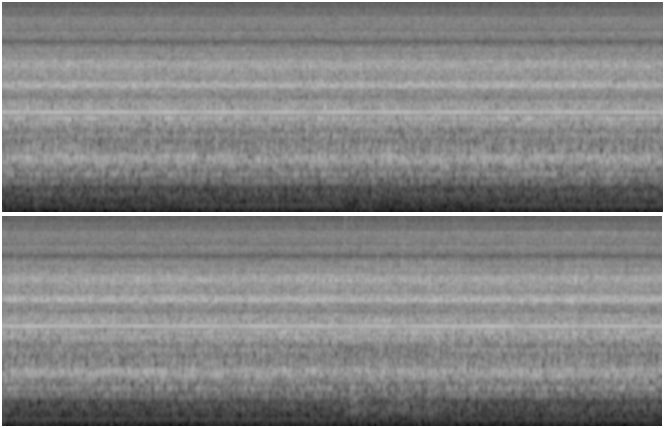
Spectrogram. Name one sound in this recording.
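A milling machine whirs steadily with a high whine.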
